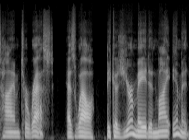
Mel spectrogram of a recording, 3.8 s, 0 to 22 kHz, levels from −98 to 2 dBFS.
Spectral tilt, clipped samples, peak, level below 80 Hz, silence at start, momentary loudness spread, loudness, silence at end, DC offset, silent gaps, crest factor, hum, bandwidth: -6.5 dB/octave; under 0.1%; -6 dBFS; -62 dBFS; 0 s; 9 LU; -27 LUFS; 0 s; under 0.1%; none; 22 dB; none; 14.5 kHz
